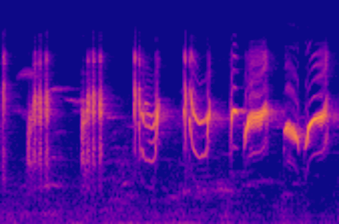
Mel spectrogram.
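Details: Chinese hwamei in active song, used to teach caged hwamei: starts with raspy buzzy bursts, then shifts to rich looping whistles that swoop down and up, with increasingly long clear notes near the end.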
